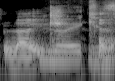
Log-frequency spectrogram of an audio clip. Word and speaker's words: Luik: Yeah, the Flemish version is Luik, and the German version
